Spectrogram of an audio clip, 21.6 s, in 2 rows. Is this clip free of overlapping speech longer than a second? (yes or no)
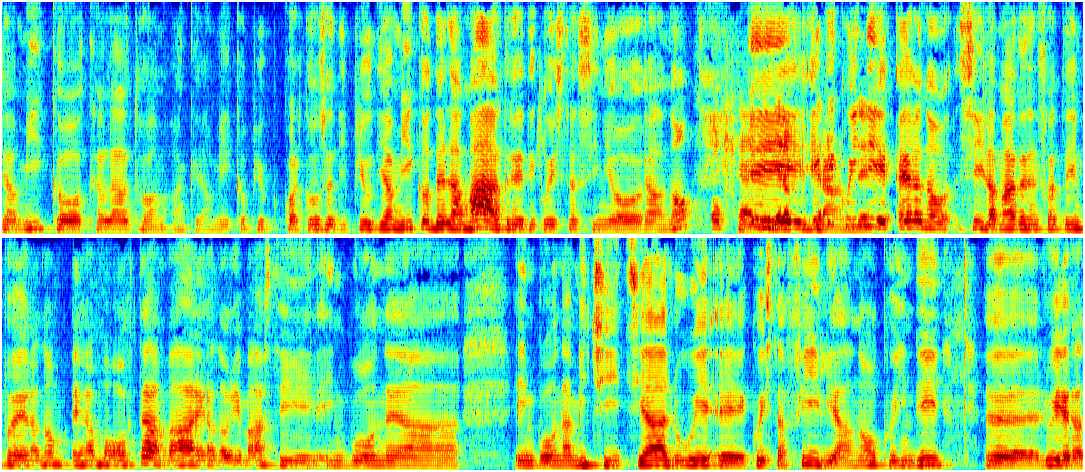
no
